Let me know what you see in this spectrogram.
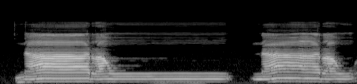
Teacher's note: তানবিনের পর যেহেতু ওয়া আসছে, এখানে আমরা ইদগাম উইথ গুন্না করব, এখানে গুন্না সহকারে আমরা সংযোগ করব ওয়ার সাথে।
